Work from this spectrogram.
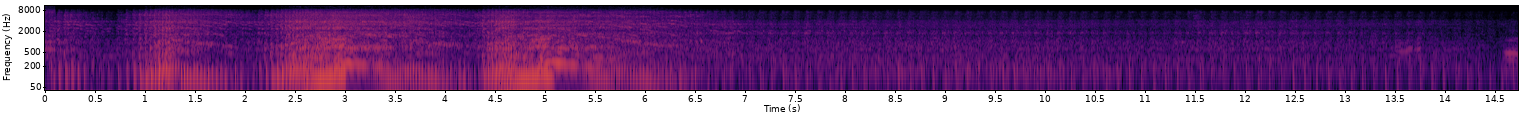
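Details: Bajaj Pulsar UG5 after repair for a sound problem, tappet clearance adjusted: a few clean throttle blips settle into a steady, even idle with no tapping or rattle; the engine sounds healthy.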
